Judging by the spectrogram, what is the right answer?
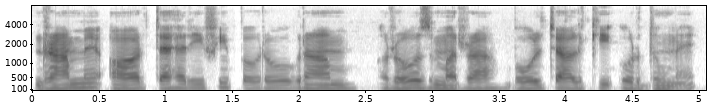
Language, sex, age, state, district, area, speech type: Urdu, male, 30-45, Delhi, New Delhi, urban, spontaneous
